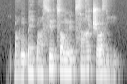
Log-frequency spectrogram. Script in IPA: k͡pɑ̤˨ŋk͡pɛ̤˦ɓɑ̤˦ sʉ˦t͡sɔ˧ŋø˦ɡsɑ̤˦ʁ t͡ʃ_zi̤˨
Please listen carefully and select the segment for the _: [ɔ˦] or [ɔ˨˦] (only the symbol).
ɔ˨˦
